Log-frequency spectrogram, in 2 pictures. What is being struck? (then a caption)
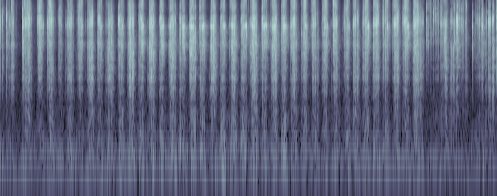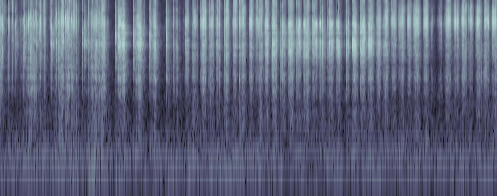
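Textured metal lighter. Long acrylic nails rapidly scratch a gold, textured metal lighter held in the palm. The sound is a steady stream of quick, bright, raspy strokes with almost no low end and uneven rhythm, each stroke dying away instantly.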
